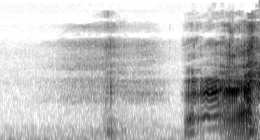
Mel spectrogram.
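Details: Self-induced sneezing after a tickling nose, in a room: a quick catching in-breath then a loud, forceful voiced burst, a single violent sneeze.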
